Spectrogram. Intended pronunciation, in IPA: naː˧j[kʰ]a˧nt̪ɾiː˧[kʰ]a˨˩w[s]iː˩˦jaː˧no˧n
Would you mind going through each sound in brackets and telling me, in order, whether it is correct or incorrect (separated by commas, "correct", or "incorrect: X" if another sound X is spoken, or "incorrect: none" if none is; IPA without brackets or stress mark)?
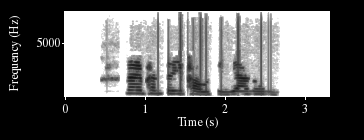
incorrect: pʰ, incorrect: pʰ, correct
